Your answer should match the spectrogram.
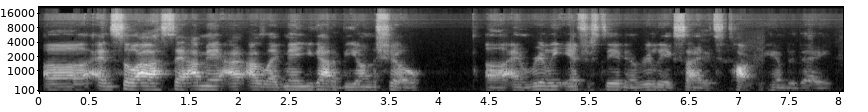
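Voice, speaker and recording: A middle-aged American man hosting a podcast, chatting casually in a rambling, slangy, animated storytelling way. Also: mid-range voice, moderate pace, poor audio. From St. Louis, USA. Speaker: podcast host. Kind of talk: casual chat.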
